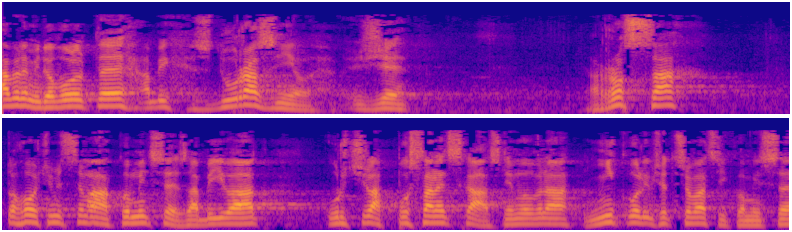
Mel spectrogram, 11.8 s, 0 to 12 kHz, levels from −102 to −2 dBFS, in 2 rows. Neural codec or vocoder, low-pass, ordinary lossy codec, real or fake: vocoder, 44.1 kHz, 128 mel bands every 512 samples, BigVGAN v2; 10.8 kHz; MP3, 32 kbps; fake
